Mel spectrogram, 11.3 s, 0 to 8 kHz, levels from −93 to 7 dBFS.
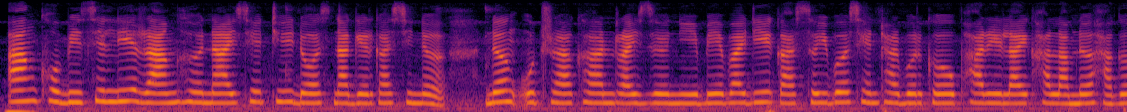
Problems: none marked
